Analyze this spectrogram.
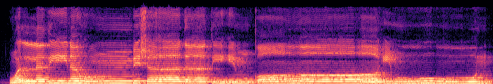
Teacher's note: یہاں پہ ہم میں بشہادات با آنے کی وجہ سے، میم ساکن کے بعد با آنے کی وجہ سے اخفاء شفوی ہوا ہے، ہم بھی ہونٹوں میں اخفاء کریں گے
